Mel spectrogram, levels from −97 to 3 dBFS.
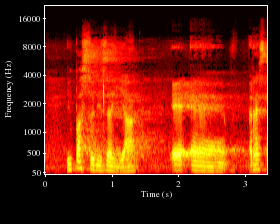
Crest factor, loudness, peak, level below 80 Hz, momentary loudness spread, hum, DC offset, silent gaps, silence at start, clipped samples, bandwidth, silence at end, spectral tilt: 18 dB; -20 LUFS; -2 dBFS; -56 dBFS; 11 LU; none; under 0.1%; none; 0.35 s; under 0.1%; 12.5 kHz; 0 s; -4.5 dB/octave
